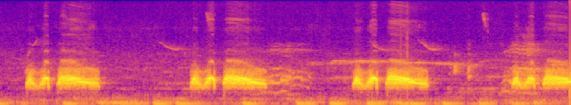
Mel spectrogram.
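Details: Loud, strong-voiced pet spotted dove singing as a training model for other doves; four low phrases, roughly two seconds apart, each a clipped double note leading into a sustained sliding coo, with low rumbling underneath.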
